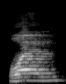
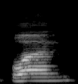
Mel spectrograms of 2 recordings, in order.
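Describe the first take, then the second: No difference in how they are said.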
